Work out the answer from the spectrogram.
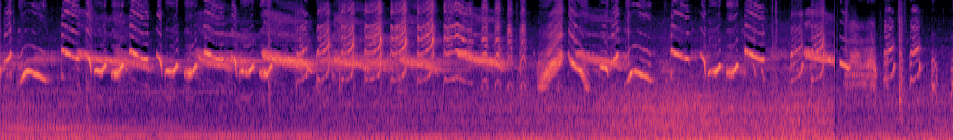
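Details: Caged Chinese hwamei in continuous rich song, a tumbling mix of fast whistled trills, swooping slurs and sharp chips packed closely together, with a steady low rumble of background noise throughout.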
